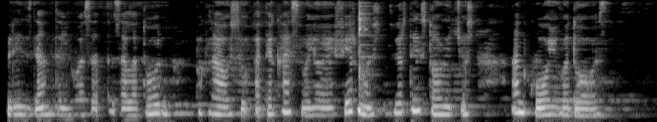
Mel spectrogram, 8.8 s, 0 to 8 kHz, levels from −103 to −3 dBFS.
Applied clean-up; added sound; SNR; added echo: classical method WPE with log-MMSE.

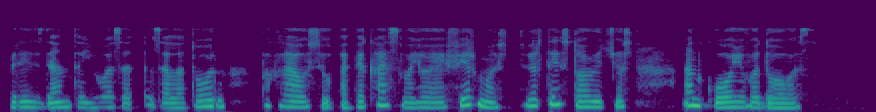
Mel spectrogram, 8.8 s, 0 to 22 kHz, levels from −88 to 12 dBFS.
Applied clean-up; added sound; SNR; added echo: none; none; none; none.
